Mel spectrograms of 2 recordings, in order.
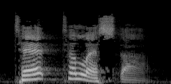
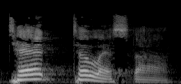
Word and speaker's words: tetelestai: Tetelestai. Say it. Tetelestai.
